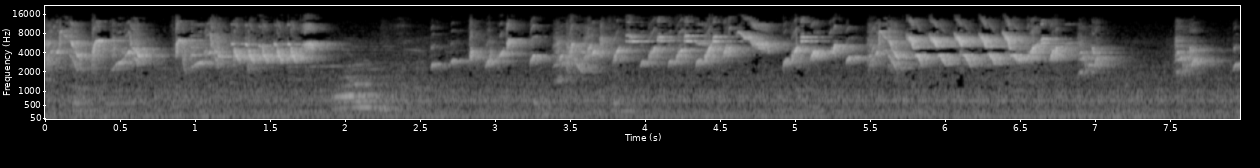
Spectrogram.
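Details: Song of a European goldfinch, chardonneret in French: bursts of rapid, liquid twittering mixed with harsh buzzy notes and tinkling trills, briefly broken near two seconds by a faint lower sound.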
